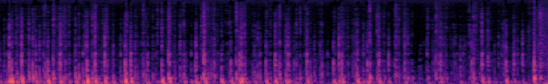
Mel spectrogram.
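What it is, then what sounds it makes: Cardboard box. Fingernails scratch and tap on the surface of a hollow kraft cardboard box held upright in front of the microphone. They make a quiet, irregular run of dull, low, hollow knocks mixed with dry scratching. Each tap dies away almost instantly, with very little brightness.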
